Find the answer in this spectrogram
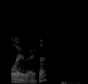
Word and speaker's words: Europa: People criticizing the way that I said Europa instead of saying Europa, of course, being a German ship. And the Germans in the audience could correct me, but it, in theory, should be pronounced Europa.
